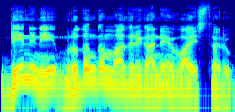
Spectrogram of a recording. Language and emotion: Telugu, neutral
